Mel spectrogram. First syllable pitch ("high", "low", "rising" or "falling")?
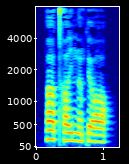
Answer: high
